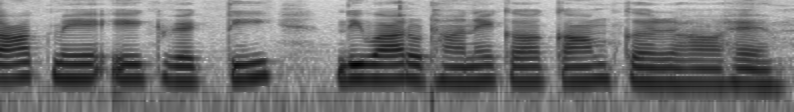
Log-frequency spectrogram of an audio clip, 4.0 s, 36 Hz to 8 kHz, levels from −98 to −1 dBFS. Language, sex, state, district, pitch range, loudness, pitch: Hindi, female, Punjab, Pathankot, 160-180 Hz, -17 LUFS, 165 Hz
